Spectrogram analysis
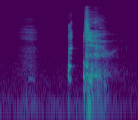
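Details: A single sneeze triggered after a shower and blowing the nose: a quiet breath in, a short catch, then one loud, explosive sneeze that fades out.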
